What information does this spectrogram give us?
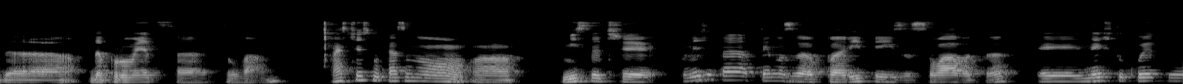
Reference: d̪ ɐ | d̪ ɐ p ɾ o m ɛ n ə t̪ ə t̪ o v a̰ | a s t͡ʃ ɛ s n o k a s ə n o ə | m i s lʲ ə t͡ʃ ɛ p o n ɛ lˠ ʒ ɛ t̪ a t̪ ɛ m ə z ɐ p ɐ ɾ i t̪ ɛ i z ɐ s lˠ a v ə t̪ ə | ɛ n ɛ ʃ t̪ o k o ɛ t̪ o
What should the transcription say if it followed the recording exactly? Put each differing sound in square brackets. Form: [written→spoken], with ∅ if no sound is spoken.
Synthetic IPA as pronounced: d̪ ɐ | d̪ ɐ p ɾ o m ɛ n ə t̪ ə t̪ o v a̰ | a s t͡ʃ ɛ s n o k a [s→z] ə n o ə | m i s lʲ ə t͡ʃ ɛ p o n ɛ [lˠ→∅] ʒ ɛ t̪ a t̪ ɛ m ə z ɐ p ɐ ɾ i t̪ ɛ i z ɐ s lˠ a v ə t̪ ə | ɛ n ɛ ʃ t̪ o k o ɛ t̪ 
